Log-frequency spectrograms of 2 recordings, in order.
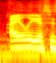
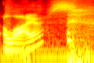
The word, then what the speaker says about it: alias: Did you just think that alias is pronounced Elias? – That's what I meant to say.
